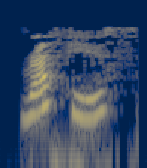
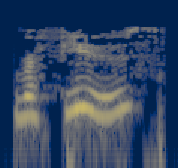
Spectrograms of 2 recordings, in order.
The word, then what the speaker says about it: refuse: As a noun, refuse means garbage that is thrown out regularly. The stress is on the first syllable of the word. So instead of refuse, a verb, we say it as refuse.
